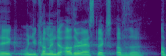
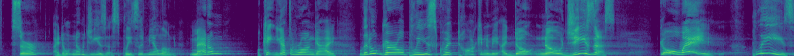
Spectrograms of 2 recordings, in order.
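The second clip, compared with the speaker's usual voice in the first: put-on fumbling, socially awkward nerd voice; 7 semitones higher than usual. Retelling Peter denying he knows Jesus, in a put-on awkward Peter voice. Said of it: "I give him the awkward voice".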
